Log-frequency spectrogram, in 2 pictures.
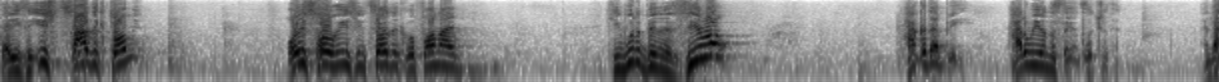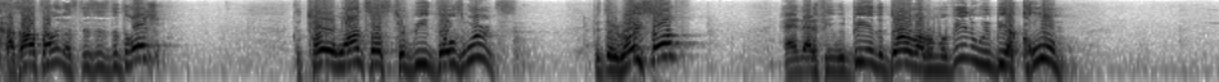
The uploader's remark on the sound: Shiur recorded in Yeshivas Ohr Reuven, Monsey, NY.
